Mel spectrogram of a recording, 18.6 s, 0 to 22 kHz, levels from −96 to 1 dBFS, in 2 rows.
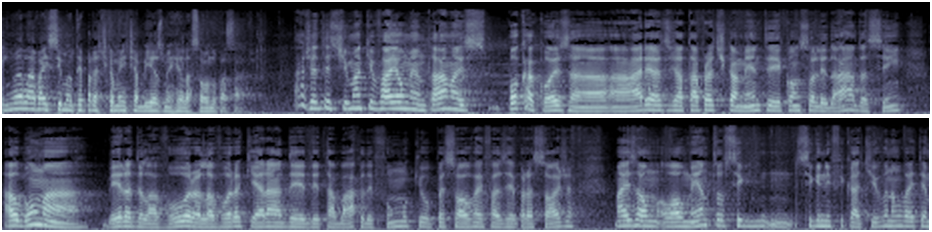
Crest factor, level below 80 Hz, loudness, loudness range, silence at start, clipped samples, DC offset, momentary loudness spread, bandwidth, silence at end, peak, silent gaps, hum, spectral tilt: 20 dB; -52 dBFS; -28 LUFS; 5 LU; 0 s; under 0.1%; under 0.1%; 11 LU; 16 kHz; 0 s; -8 dBFS; none; none; -5 dB/octave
